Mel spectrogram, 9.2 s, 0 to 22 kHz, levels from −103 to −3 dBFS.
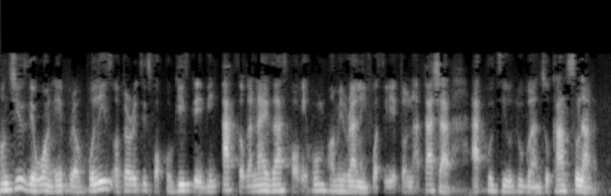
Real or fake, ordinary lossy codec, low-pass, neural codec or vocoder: fake; MP3, 32 kbps; 7.2 kHz; codec, 16 kHz, 1 kbps, X-Codec, HuBERT features, trained on LibriSpeech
